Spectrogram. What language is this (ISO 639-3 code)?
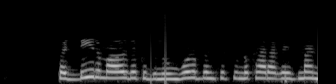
pus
